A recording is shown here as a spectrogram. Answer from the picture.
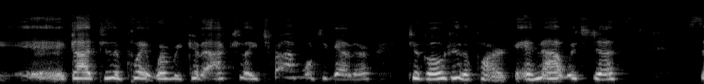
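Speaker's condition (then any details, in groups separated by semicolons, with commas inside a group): Cerebral palsy; lifelong, childhood surgeries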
